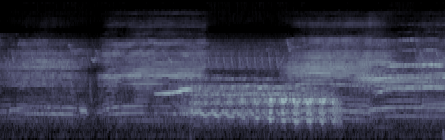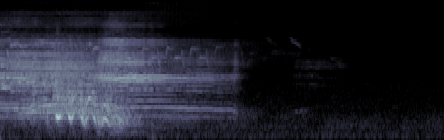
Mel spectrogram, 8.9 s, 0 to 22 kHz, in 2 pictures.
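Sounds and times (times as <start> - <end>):
horse on a farm neighing: 1.4 - 6.0.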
